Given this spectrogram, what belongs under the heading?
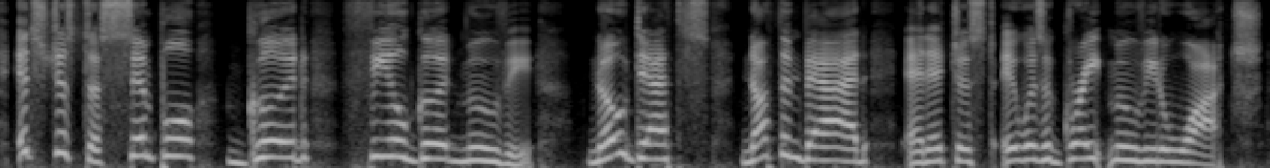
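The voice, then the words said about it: Imitates a dad's voice. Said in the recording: “I like your my dad voice? Dad voice”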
